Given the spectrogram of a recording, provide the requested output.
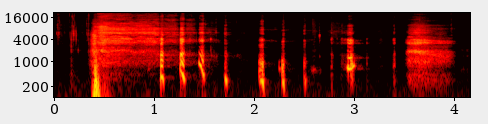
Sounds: Laughter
